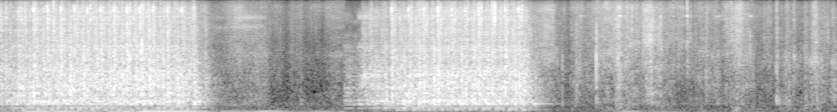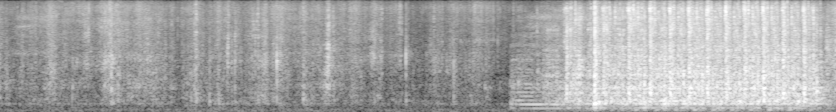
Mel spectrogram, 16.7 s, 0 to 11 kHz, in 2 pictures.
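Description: A sewing machine stitches the front of a fabric bag with a 3/8 inch seam in three loud, close bursts of rapid whirring, with quieter handling sounds in the pauses between them.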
